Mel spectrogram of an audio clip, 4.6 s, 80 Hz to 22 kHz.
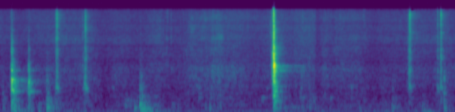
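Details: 2007 Audi A6 Allroad 3.2 FSI (BKH), new bank 2 upper timing chain tensioner, engine hand-cranked one revolution with cam locks believed in time: scattered light ticks and loud clicks as tensioner releases, three per revolution; normal or fault unclear.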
